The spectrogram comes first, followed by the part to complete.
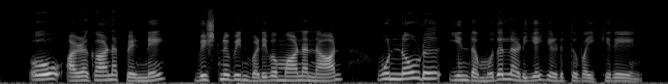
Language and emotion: Tamil, neutral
